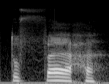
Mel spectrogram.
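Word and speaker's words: تفاحة: Notez ce signe ici que l'on appelle la shedda, qui redouble la voyelle. On la prononce 2 fois plus fort. Tuffaha.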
